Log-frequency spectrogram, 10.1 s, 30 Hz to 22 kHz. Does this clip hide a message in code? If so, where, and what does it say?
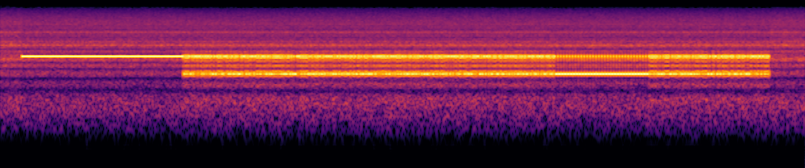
Yes: cassette data (Kansas City type), 300 baud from 0.3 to 9.6 s, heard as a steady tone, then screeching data, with tape hiss.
